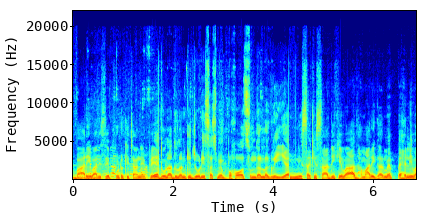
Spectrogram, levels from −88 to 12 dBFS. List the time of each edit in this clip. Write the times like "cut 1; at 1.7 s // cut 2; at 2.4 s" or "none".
cut 1; at 1.7 s // cut 2; at 4.3 s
